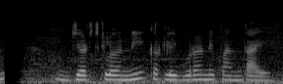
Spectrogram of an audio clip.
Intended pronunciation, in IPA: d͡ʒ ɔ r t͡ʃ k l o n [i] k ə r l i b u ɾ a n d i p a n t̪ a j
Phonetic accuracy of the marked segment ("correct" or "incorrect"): correct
